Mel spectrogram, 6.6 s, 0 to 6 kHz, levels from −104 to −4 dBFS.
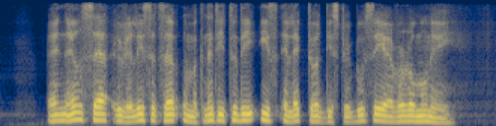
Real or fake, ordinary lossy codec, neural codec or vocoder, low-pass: fake; none; codec, 16 kHz in and 24 kHz out, 0.4 kbps, LongCat-Audio-Codec, two codebook decoder; 5.4 kHz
